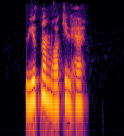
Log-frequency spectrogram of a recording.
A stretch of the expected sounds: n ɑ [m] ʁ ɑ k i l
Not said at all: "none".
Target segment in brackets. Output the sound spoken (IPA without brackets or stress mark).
m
